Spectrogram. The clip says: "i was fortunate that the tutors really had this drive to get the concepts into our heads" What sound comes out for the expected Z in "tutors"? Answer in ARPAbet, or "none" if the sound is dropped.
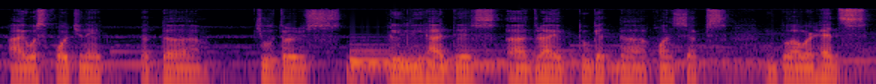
S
